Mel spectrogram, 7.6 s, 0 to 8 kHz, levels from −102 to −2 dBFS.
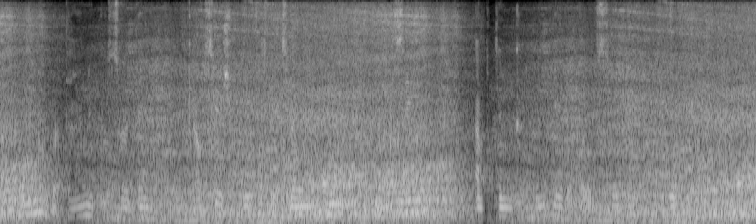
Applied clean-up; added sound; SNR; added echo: none; Fixed-wing aircraft, airplane; -5 dB; none.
